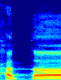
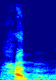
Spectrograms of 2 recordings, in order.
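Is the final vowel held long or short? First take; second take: long; short. First: The final vowel is stretched out long. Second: The final vowel is held only briefly. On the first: The speaker calls it wrong. "കുറേ നീട്ടി നിർത്തരുത്" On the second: The speaker calls it right. "ഒരു ലിഫി നീട്ടാവൂ"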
